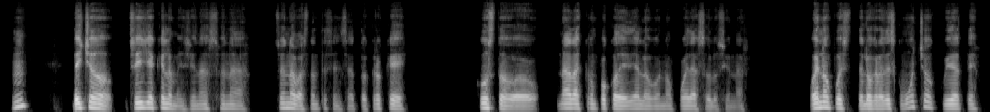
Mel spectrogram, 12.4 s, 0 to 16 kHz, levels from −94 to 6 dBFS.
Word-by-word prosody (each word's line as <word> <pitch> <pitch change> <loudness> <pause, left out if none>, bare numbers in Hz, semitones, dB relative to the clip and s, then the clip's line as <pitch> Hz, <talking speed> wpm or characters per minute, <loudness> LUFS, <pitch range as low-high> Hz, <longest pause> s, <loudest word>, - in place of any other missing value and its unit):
Ujú. 200 +6 +1 0.6
De 145 - +11
hecho, 155 -6 +5 0.2
sí, 160 +1 +5
ya 165 -1 +4
que 160 +1 -2
lo 145 -2 0
mencionas, 125 +4 -11
suena 130 -6 -11 0.3
suena 155 -1 -1
bastante 135 +2 -7
sensato. 110 -3 -16
Creo 135 +3 -8
que, 120 -6 -3 0.9
justo 115 -9 +1 0.2
nada 145 +1 +2
que 145 - -23
un 140 - -5
poco 140 0 -1
de 120 -1 +1
diálogo 120 -2 -7
no 115 0 -14
pueda 120 +1 -5
solucionar. 105 -2 -16 0.7
Bueno, 165 +3 +5
pues, 145 -4 -1
te 130 - -4
lo 135 - +4
agradezco 130 +1 -1
mucho. 180 +2 -6
Cuídate. 135 -1 -1
135 Hz, 150 wpm, -24 LUFS, 120-150 Hz, 0.9 s, De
